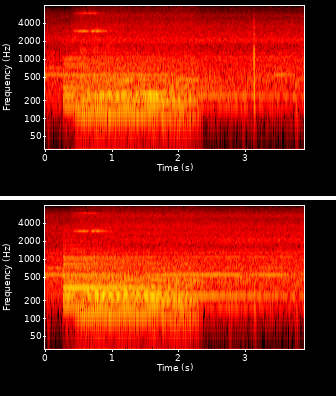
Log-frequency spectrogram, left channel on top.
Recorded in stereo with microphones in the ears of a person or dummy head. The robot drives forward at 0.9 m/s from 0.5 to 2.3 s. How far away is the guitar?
About 2 m.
